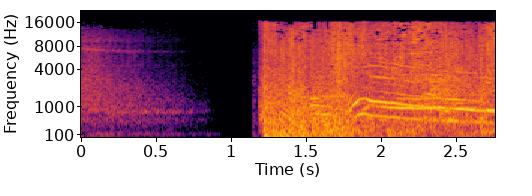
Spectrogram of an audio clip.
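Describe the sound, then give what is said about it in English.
After a moment of near silence, a trophy is smashed by a thrown football with a sudden loud crash, followed by a sustained burst of clattering, noisy debris with a faint ringing tone. “He just smashed my trophy.”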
